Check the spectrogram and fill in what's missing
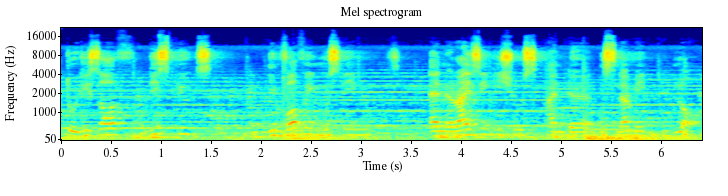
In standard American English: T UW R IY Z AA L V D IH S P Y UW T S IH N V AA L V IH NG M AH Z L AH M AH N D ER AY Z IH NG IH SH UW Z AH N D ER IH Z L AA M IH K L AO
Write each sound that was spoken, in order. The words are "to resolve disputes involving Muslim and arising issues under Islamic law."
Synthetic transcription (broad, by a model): T UW R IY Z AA L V D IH S P Y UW T S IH V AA L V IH NG M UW S L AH M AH N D ER AY Z IH NG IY SH UW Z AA N D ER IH S L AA M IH K L AO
